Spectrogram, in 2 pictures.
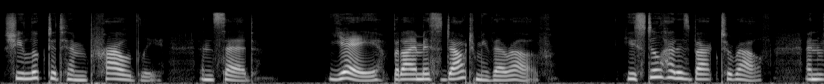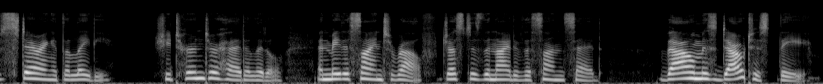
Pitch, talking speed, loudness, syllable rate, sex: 230 Hz, 180 wpm, -18 LUFS, 4.6 syllables/s, female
